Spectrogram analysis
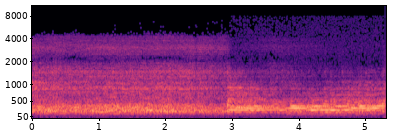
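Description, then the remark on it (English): A steady, loud airplane engine drone fills the whole stretch, a broad rumbling roar whose tone shifts partway through, adding a sharper humming whine over the low rumble. “The plane! The plane!”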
